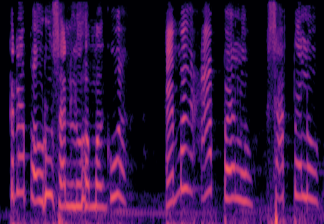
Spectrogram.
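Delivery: a rebuking voice asking who he is; scolding rebuke. Acted. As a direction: put him in his place. God rebukes the preacher.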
